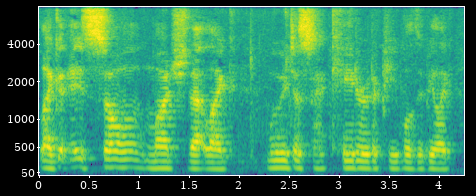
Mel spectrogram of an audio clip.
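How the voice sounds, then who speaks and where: A man in an echoey room, chatting casually about movies. He rambles, often restarts his sentences, and gets eager about what he likes. His voice sits at an ordinary middle pitch. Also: level tone, moderate pace, a little mellow, slight background noise. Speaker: podcast co-host.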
